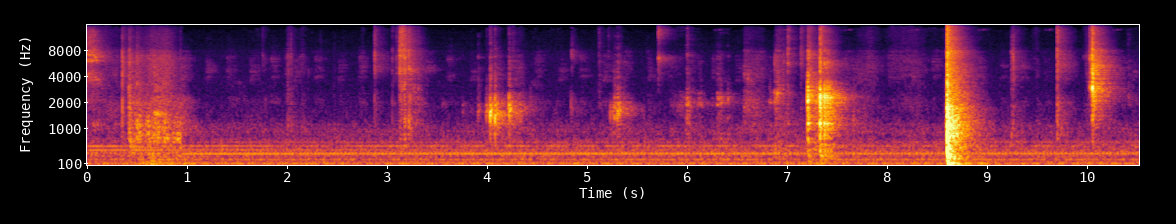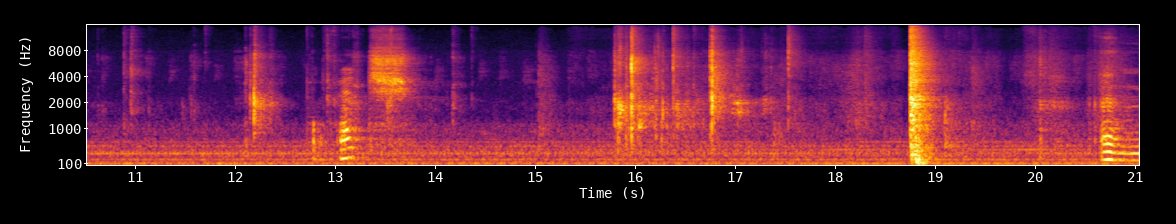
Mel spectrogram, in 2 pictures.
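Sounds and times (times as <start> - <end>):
faint steady hum: 0.0 - 21.0
eggs cracking against a bowl: 15.8 - 17.7.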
